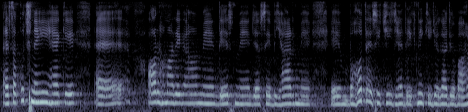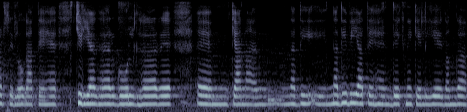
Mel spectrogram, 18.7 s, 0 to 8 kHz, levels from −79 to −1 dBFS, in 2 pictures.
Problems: none marked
